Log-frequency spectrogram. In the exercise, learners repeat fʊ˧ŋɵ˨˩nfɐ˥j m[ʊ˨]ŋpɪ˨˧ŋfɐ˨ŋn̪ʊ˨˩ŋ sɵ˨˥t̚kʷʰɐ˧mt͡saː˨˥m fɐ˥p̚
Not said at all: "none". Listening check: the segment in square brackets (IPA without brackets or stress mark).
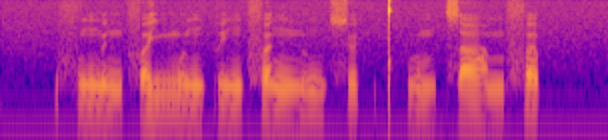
ʊ˨˧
